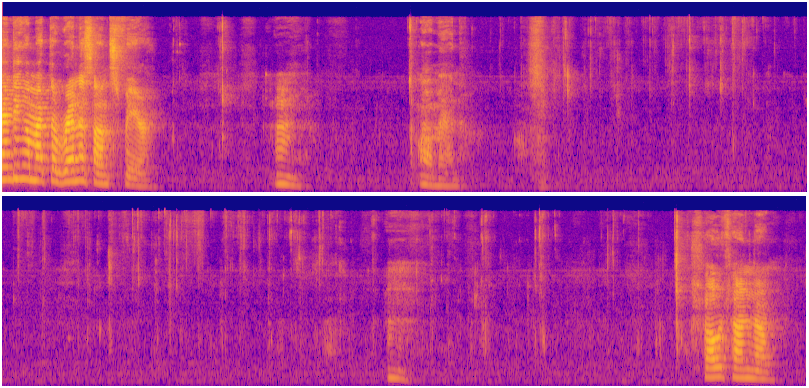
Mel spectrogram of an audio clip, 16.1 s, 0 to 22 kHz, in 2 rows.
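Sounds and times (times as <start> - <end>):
close-miked chewing: 1.6 - 2.7, 5.0 - 15.1
person humming mm: 11.9 - 12.2.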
